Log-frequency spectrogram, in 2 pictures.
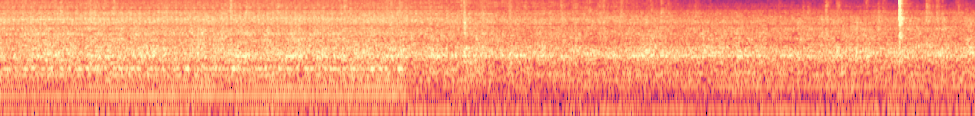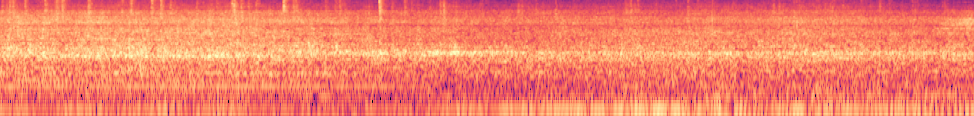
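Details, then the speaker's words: Beko washing machine after control board solder repair, on a spin and drain test with no water: steady drain pump hum with a light whir and no grinding, operating normally. "That's the pump working. There's no water in it. This is just a quick test."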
